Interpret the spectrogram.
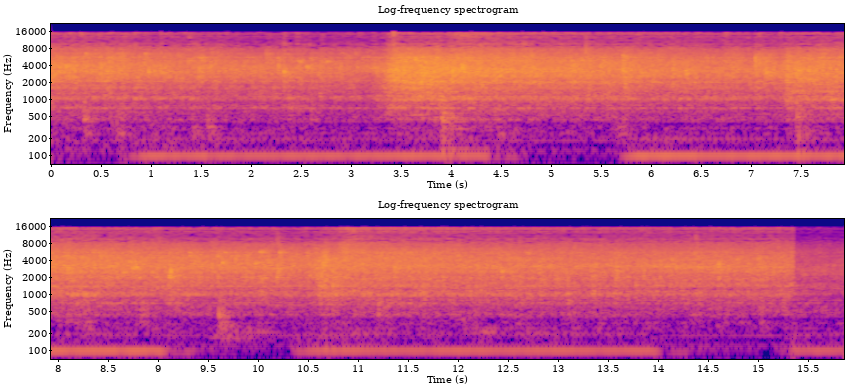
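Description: Marinated chicken pieces sizzling in hot mustard oil in a kadai, a steady hiss that grows much louder about three seconds in and slowly eases off, dropping away just before the end.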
